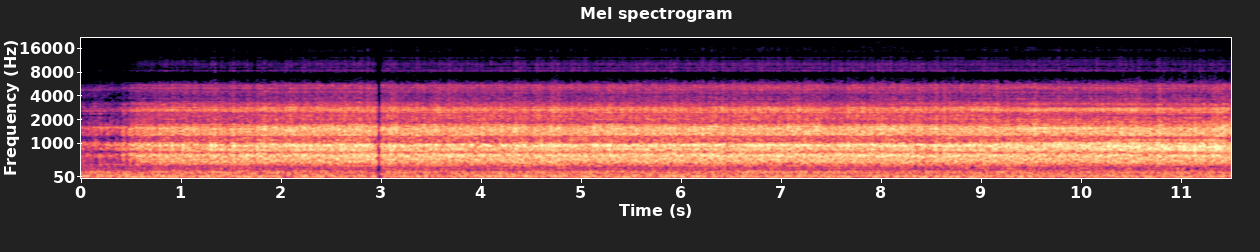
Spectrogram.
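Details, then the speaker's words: Polymer surge arrester in a variac-ramped test toward the 14.4 kV test voltage: a steady, even electrical buzz with layered tones holds constant throughout. The arrester is radiating RF interference; the noise started at 6.7 kV. "that noise started at 6.7 KV at 14-4 we're going to ramp that up to 14-4 right now which is what how we found it yesterday"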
